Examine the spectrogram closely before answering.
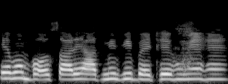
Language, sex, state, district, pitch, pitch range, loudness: Hindi, female, Bihar, Saran, 240 Hz, 235-250 Hz, -12 LUFS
